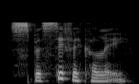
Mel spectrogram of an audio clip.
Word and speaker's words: specifically: So running all of that through, specifically, specifically.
